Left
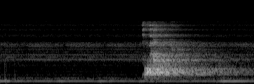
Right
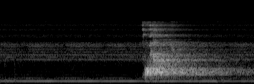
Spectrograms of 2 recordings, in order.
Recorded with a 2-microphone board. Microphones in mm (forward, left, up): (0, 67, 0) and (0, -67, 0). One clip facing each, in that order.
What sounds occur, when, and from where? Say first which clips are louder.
1.4 s a splash: even; 25° left (ahead or behind), 5 m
